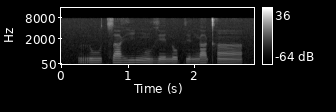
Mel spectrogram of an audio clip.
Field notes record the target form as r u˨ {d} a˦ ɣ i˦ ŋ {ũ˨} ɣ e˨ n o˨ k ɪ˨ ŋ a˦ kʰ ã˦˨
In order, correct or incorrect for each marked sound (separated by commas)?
incorrect, correct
